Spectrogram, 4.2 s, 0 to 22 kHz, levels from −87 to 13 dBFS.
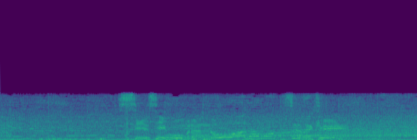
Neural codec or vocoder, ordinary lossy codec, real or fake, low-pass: none; none; real; 7.2 kHz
